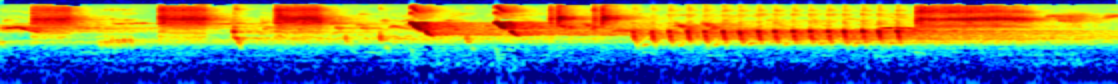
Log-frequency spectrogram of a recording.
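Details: Common nightingale (Luscinia megarhynchos) singing at night in a forest: varied phrases of harsh buzzy bursts and sliding whistles, then a fast run of about a dozen loud, evenly spaced notes.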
